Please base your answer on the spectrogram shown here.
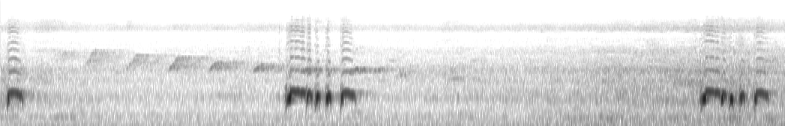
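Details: Local zebra dove call played as a lure so other doves answer. Three rolling, stuttered coo phrases rise over a steady hiss of background noise, the middle phrase loudest, with faint high whistles between them.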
